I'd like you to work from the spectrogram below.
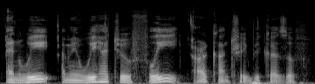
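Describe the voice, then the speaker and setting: Deep-voiced man in casual podcast chat. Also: mellow, no echo. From Azerbaijan. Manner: opinionated, halting with restarts. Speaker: podcast co-host.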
